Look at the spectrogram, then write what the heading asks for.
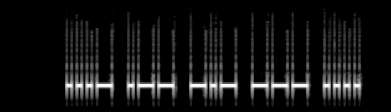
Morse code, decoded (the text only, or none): VWKOH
